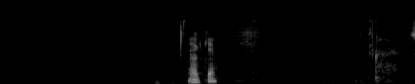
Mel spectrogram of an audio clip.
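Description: A few faint computer mouse clicks against quiet room tone, with a short spoken "okay" in the middle.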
